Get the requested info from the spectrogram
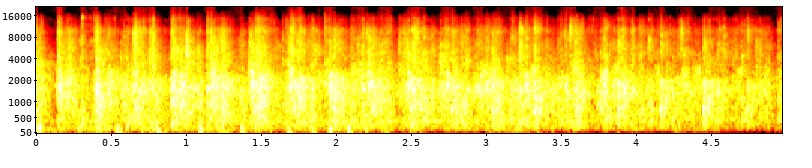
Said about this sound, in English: Thanks for the great advice, and thanks for the good talk today, guys. I really appreciate it. Let's give our panel a round of applause.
